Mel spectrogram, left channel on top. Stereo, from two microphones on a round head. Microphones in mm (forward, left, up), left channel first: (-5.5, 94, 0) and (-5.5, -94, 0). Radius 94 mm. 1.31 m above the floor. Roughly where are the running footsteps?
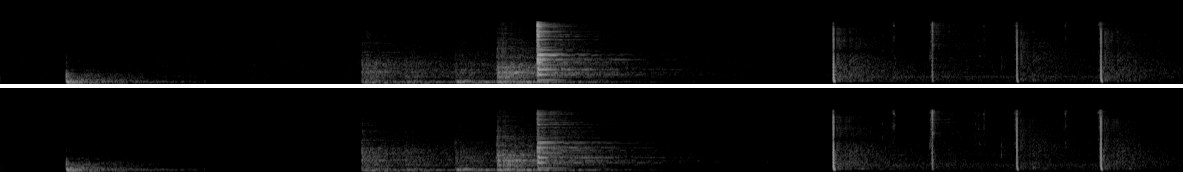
Right.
